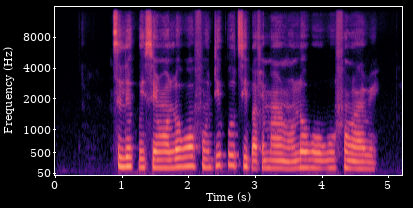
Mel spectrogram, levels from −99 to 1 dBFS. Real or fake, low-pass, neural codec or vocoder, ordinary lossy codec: fake; 14.4 kHz; autoencoder, 48 kHz, 128 numbers a frame, DAC-VAE, trained on Japanese speech; none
